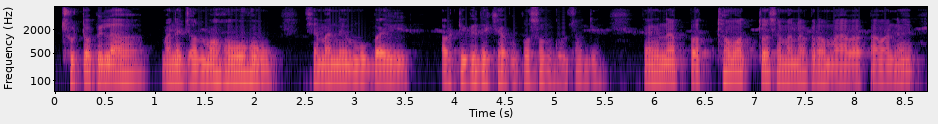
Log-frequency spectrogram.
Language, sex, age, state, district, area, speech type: Odia, male, 45-60, Odisha, Jajpur, rural, spontaneous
